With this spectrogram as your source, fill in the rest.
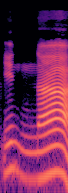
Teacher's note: দেখেন, হামজা নুন জের ইন, নুন আলিফ জাবার না, ইন্না। নুনের উপরে তাজদিদ এসেছে, তো নুন মুসাদ্দাদ গুন্না ওয়াজিব হবে।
